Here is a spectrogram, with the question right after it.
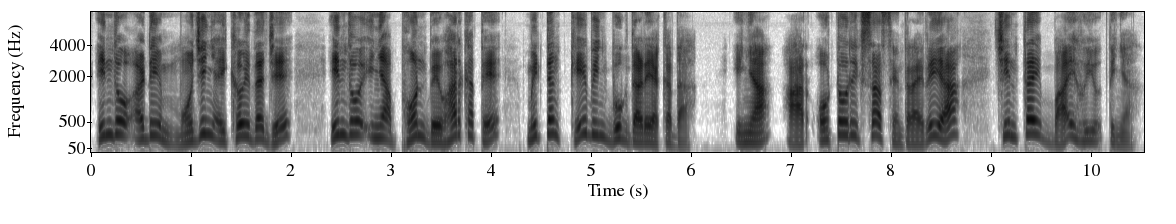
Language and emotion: Santali, happy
